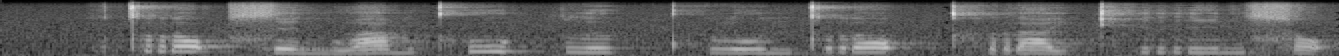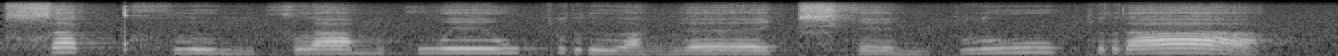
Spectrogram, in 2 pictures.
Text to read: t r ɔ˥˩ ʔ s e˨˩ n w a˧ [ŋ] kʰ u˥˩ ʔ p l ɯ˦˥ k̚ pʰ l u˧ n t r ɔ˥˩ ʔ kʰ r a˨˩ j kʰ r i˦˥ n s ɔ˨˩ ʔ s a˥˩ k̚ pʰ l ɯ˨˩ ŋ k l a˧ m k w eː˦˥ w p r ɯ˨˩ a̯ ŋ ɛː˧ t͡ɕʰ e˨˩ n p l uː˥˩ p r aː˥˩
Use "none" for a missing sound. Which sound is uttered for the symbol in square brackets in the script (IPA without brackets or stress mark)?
m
